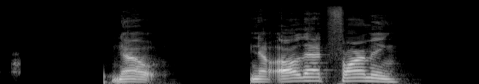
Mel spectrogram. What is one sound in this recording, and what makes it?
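An adult man speaks calmly over an online call.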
